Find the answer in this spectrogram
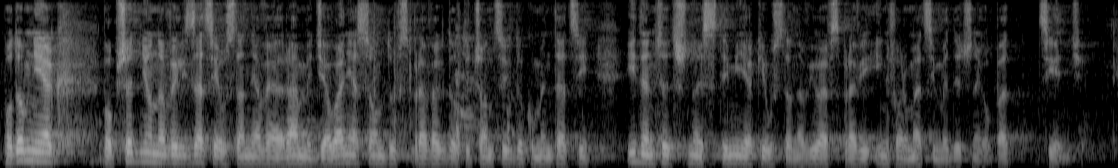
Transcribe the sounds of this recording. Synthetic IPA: pɔd̪ɔbɲɛjak | pɔpʂɛd̪ɲɔnɔvɛlʲizat̪sʲjaust̪aɲavaɾamɘd͡ʑawaɲasɔnd̪ufspɾavaɣd̪ɔt̪ɘt͡ʂɔnt̪sɘɣd̪ɔkumɛnt̪at̪sʲji | id̪ɛnt̪ɘt͡ʂnɛst̪ɘmʲijakʲɛust̪anɔvʲiwafspɾavʲjɛʔinfɔɾmat̪sʲjimɛd̪ɘt͡ʂnɛjɔpat̪sʲjɛɲt͡ɕɛ̥

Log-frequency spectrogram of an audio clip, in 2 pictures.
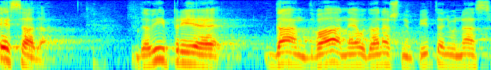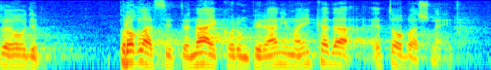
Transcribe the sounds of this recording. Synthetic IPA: e̞sad̪a̰ | d̪aʋiːpɾije̞d̪aːnd̪ʋaːne̞ud̪anaʃɲempiːt̪aɲunaːsːʋe̞o̞ːʋd̪je̞ | pɾo̞ɡlˠaːsit̪e̞najko̞ɾumpiɾaniimaikad̪aḛt̪o̞ːbaʃnḛḭd̪e

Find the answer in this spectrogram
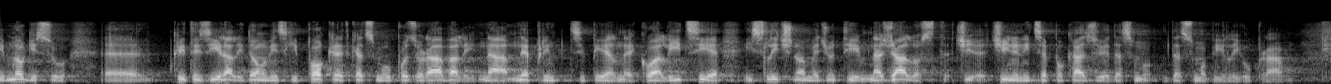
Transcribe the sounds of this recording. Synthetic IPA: mno̞ɡisu | kɾit̪iziːɾalid̪o̞mo̞ʋinskipo̞kɾe̞t̪kad̪smo̞upo̞zo̞ɾaːʋalinane̞pɾinsipielˠne̞kʰo̞aliːt̪sije̞islit͡ʃno̞me̞d͡ʒut̪imnaʒalo̞st̪t͡ʃiɲe̞nit̪sepo̞kazuje̞d̪asmo̰d̪asmo̞biːlḭʔṵpɾa̰ːʋu

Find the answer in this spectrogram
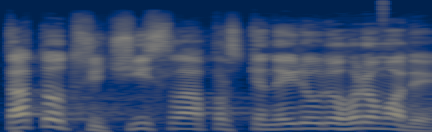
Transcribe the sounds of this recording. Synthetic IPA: t̪at̪o̞t̪r̝̥ɪt͡ʃiːslapɾo̞scɛnɛjdo̞wdo̞ɦɾomadɪ̰

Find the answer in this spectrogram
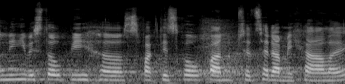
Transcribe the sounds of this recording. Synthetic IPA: nɪɲivɪst̪owpiːsfakt̪ɪt͡sko̞wpanpr̝̥ɛt̪sɛdamɪxaːlɛ

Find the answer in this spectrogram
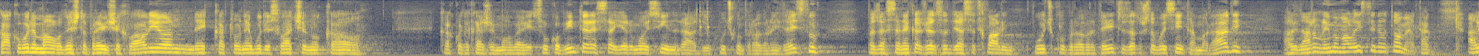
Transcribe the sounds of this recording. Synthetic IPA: ako̞bud̪emalo̞ne̞ʃt̪opɾe̞ʋiʃe̞xʋaːlio̞nekat̪o̞ːnebud̪e̞sfat͡ɕe̞no̞kao̞ | kako̞d̪akaːʒemo̞ʋaːjsuːko̞bint̪e̞ɾe̞saje̞ɾmoːjsiːnɾaːd̪iupuːt͡ʃkompɾaoʋɾanit̪eʎʲst̪ʋu | pad̪ase̞ne̞kaːʒeasad̪jaːsad̪xʋaːlimpuːt͡ʃkupɾaoʋɾat̪enit̪suzat̪oʃt̪omojsiːnt̪amo̞ɾaːd̪i | alinaːɾaʋno̞imamalo̞ist̪ineut̪o̞mejelt̪akoali

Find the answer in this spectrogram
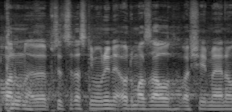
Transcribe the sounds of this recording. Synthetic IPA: panpr̝̥ɛt̪sɛdasɲɛmovnɪnɛʔodmazalvaʃɛjmɛːno

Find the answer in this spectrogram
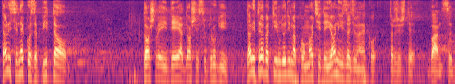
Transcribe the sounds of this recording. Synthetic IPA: d̪̥alise̞neko̞zapiːt̪ao | d̪̥o̞ʃlajeid̪eːjad̪o̞ʃlisud̪ɾuɡi | d̪alit̪ɾɛbat̪iːmʎuːd̪imapomot͡ɕid̪aio̞niizaːd͡ʑunaneko̞ | t̪r̩ʒiʃt̪e̞ | ʋansr̩b

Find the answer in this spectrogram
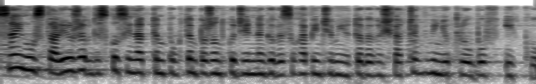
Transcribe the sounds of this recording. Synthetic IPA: saimust̪alʲiwʐɛvd̪ɘskusʲjinat̪ːɘmpuŋkt̪ɛmpɔʐɔnt̪kud͡ʑɛnːɛɡɔvɘswuxapʲjeɲt͡ɕɔmʲinut̪ɔvɘxɔɕfʲat̪̚t͡ʂɛɲvmʲiɲuklubufiku

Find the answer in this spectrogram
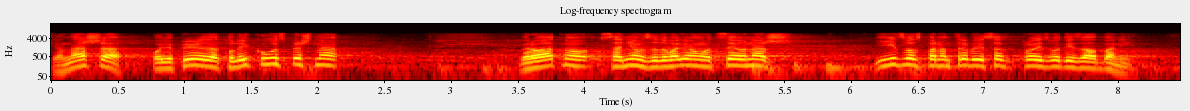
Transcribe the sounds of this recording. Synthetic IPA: jḛlnaʃapoʎo̞pɾiʋɾe̞d̪at̪o̞liko̞uspʲje̞ʃna | ʋʲjeɾo̞ʋat̪no̞saɲoːmzad̪ooʎaʋamot̪seːonaʃ | izʋo̞zpanamt̪ɾebajusad̪pɾo̞izvʋo̞d̪eizalbaːnḭjḛ

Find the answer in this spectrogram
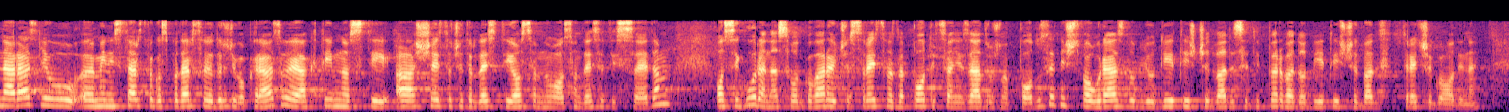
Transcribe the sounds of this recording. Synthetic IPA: naɾaːzʎeʋuminist̪aɾst̪ʋaɡo̞spo̞d̪aːɾst̪vaiod̪r̩ʒiʋo̞ɡɾaːzʋojaːkt̪iːʋno̞st̪iʔaʃe̞ːst̪o̞t͡ʃe̞t̪r̩d̪e̞set̪io̞samnulaosamd̪e̞se̞t̪ise̞d̪am | o̞siɡuɾanasuo̞d̪ɡo̞ʋaːɾajut͡ɕasɾe̞t̪st̪ʋazapo̞t̪it̪saɲe̞zad̪ɾuʒno̞ɡ̚po̞d̪uze̞t̪niʃt̪ʋauɾaːzd̪obʎud̪ʋie̞t̪isu̥t͡ɕe̞d̪ʋaːd̪e̞se̞t̪ipr̩ʋad̪o̞d̪ʋie̞t̪isu̥t͡ɕe̞d̪ʋaːd̪ese̥t̪i̥t̪ɾe̞t͡ɕe̞ɡo̞d̪ine̞

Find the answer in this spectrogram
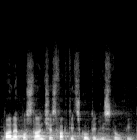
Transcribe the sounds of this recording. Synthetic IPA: panɛpo̞slant͡ʃɛsfakt̪ɪt͡skowt̪ɛcvɪst̪owpiːt̪

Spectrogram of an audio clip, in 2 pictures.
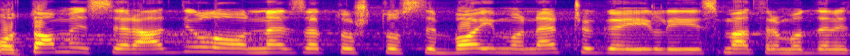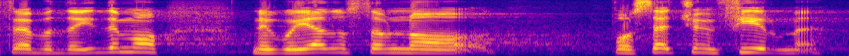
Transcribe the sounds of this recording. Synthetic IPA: ot̪omeseɾaːd̪ilˠo̞nezat̪oʃt̪osebojimonɛt͡ʂeɡailismaːt̪ɾamod̪anet̪ɾɛbad̪aid̪emoneɡojɛd̪nost̪aʋno | poset͡ɕujemfiːɾmḛ

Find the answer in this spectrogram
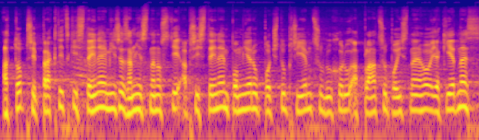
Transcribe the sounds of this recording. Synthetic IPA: ʔat̪o̞pr̝̥ɪpɾakt̪ɪt͡skɪst̪ɛjnɛːmiːr̝ɛzamɲɛst̪nano̞scɪʔa̰pr̝̥ɪst̪ɛjnɛːmpo̞mɲɛɾupo̞t͡ʃt̪upr̝̥iːjɛmt͡suːduːxo̞duːʔa̰plaːt͡supo̞jɪst̪nɛːɦo̞jakijɛdnɛs

